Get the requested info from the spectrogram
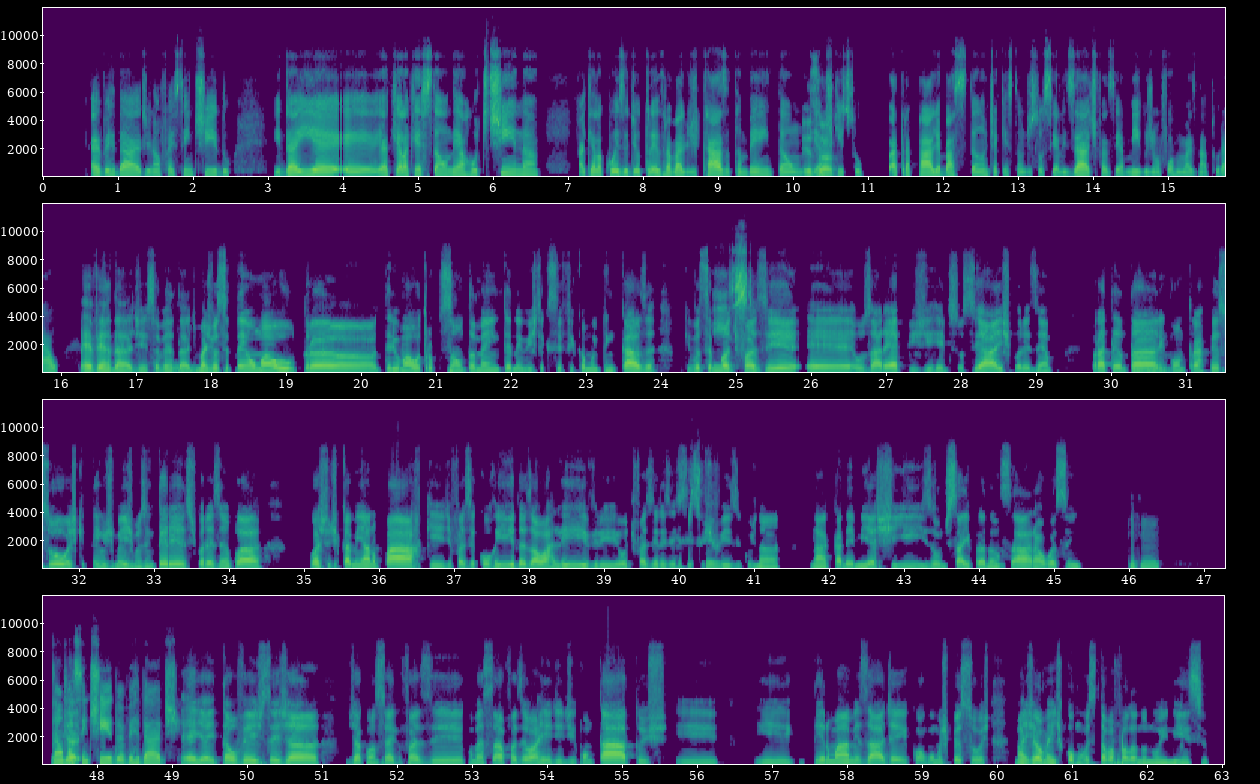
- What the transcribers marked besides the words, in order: tapping
- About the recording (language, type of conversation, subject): Portuguese, advice, Como posso fazer amigos depois de me mudar para cá?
